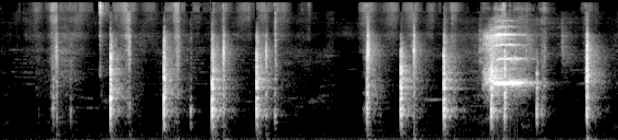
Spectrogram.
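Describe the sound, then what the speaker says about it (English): A knife chops through tough, fatty pork chops on a board, about a dozen firm thunks in an uneven rhythm, close and clear with little else around them. "we can just chop"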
